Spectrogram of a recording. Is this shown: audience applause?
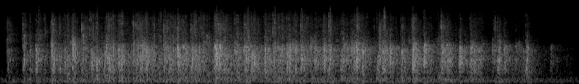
yes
